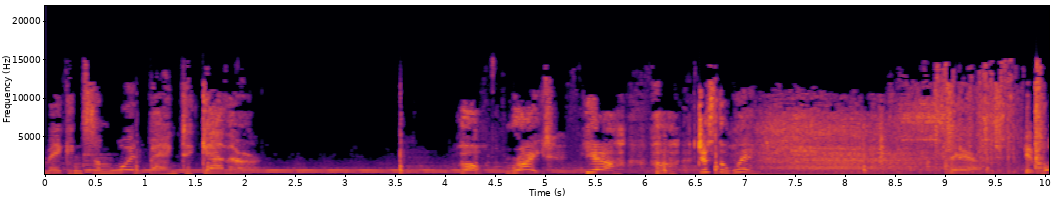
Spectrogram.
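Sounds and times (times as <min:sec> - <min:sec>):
truck engine hum: 0:04.4 - 0:09.8.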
